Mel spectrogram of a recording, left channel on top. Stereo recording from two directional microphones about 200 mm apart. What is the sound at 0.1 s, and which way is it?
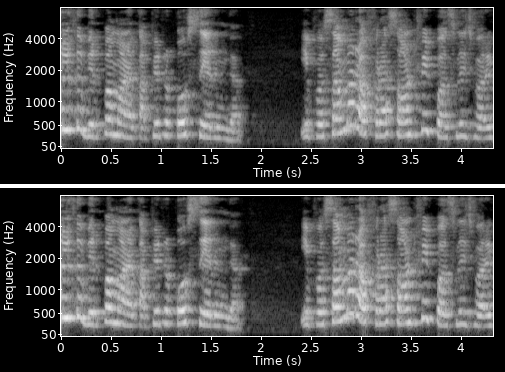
A woman's voice, 40° left (ahead or behind).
